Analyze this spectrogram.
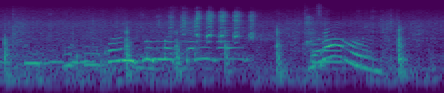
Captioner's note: children chat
